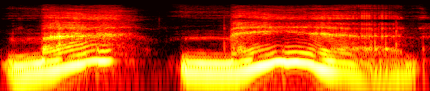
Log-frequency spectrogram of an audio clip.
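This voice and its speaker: A man's voice: mid-range voice, huge pitch swings, extremely slow, vocal fry, a little mellow, slightly rough, no echo, heavily acted. A young man playing a cocky, laid-back male student in an audio drama. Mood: cocky, friendly.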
